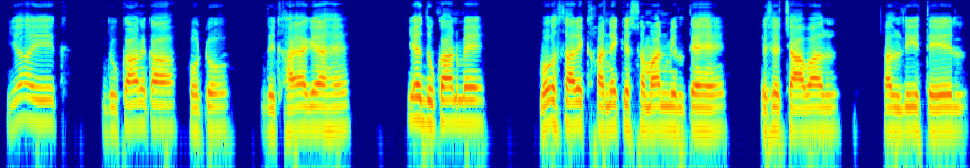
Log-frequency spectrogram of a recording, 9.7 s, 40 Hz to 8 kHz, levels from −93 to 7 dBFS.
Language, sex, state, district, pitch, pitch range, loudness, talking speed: Hindi, male, Bihar, Jahanabad, 140 Hz, 135-150 Hz, -19 LUFS, 135 wpm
